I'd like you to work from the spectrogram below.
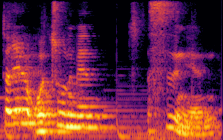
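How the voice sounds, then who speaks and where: A man's voice: sits high, huge pitch swings, moderate pace, warm tone. A man chatting casually as a podcast co-host in Taiwanese-accented Mandarin. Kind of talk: casual chat. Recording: roomy echo, faint music.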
